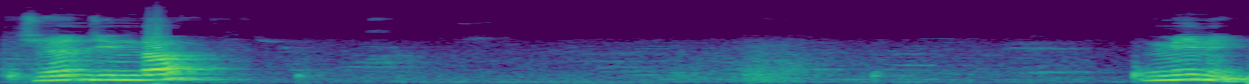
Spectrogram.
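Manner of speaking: very slow, word by word for note-taking; slow dictation. Shown as a demonstration. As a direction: spell it out slowly so they can write. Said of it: "ऐसे लिखिए". (धीरे-धीरे लिखवाते हुए)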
